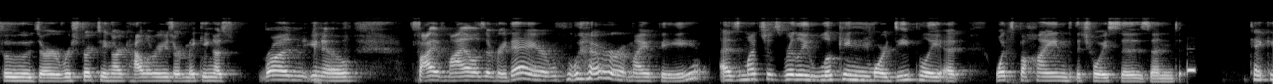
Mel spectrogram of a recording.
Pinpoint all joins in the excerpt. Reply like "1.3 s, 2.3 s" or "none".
7.1 s, 11.9 s

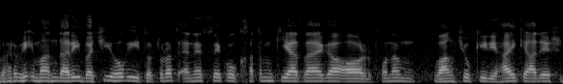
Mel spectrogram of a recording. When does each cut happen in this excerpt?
4.2 s

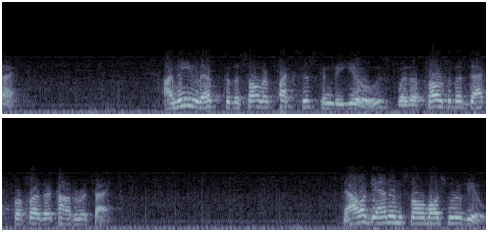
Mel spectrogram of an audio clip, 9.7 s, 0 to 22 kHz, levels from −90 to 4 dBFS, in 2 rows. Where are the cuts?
3.7 s

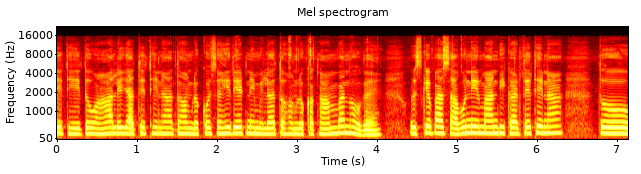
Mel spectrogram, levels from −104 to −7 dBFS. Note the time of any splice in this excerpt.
none

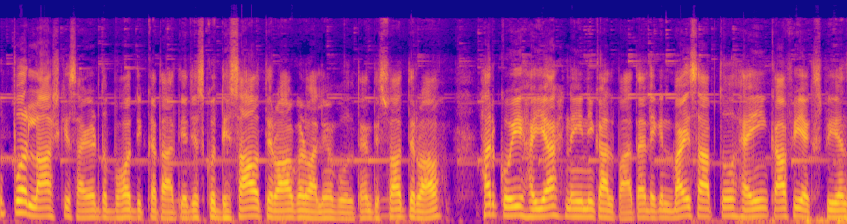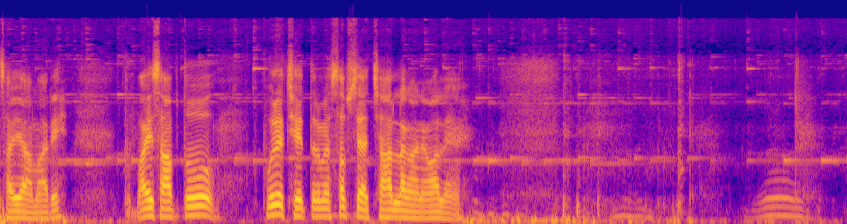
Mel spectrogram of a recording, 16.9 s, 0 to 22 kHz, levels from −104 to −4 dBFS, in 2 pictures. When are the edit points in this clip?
none

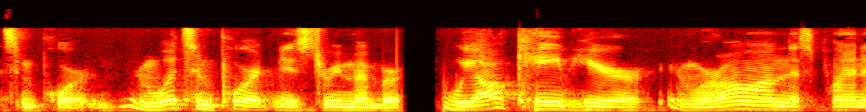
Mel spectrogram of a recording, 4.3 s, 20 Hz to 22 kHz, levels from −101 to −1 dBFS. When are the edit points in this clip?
none

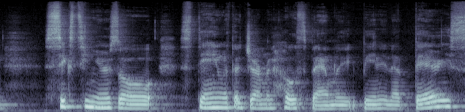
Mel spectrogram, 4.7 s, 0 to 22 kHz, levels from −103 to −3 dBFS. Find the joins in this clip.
none

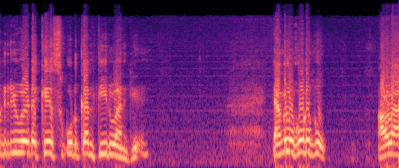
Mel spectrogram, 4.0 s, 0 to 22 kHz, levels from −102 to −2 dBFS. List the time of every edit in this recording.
none

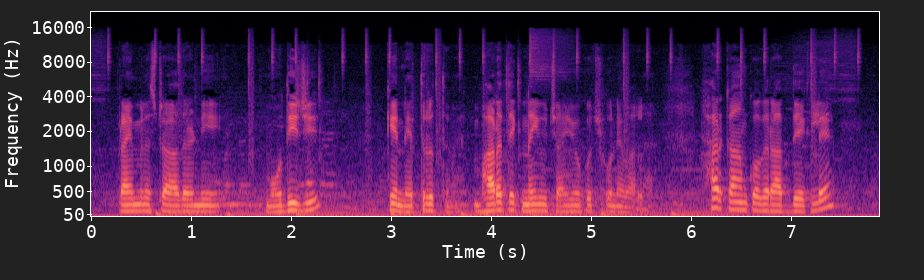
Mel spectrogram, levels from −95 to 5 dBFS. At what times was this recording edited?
5.9 s

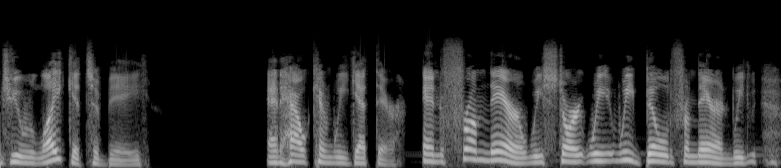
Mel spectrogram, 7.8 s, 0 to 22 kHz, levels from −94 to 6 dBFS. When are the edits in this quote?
4.0 s

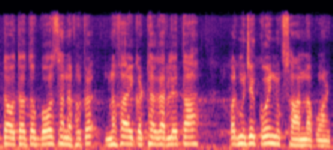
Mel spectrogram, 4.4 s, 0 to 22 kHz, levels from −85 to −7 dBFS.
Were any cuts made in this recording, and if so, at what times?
none

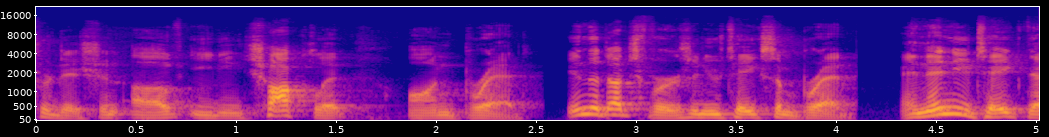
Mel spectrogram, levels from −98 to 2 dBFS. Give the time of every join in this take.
2.5 s, 4.1 s

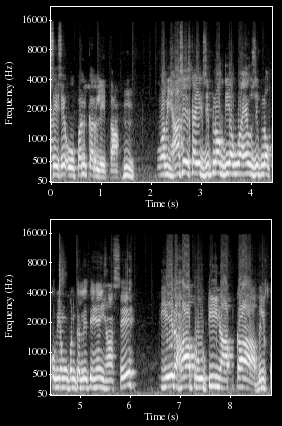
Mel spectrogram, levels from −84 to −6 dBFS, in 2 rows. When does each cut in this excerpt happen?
2.2 s, 6.7 s

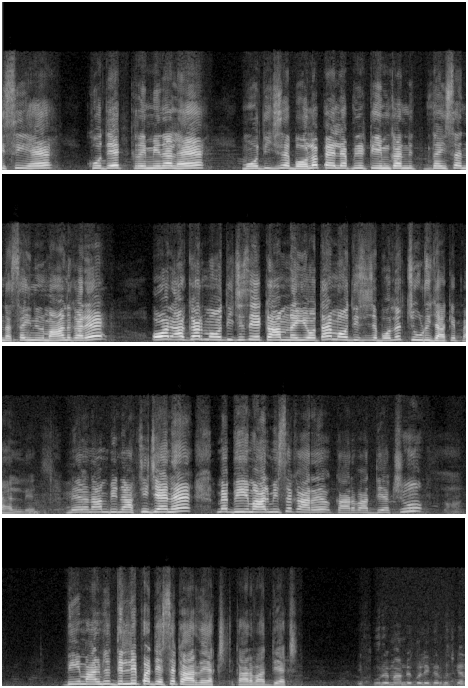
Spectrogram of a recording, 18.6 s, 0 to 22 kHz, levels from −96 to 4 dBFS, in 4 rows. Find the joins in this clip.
none

